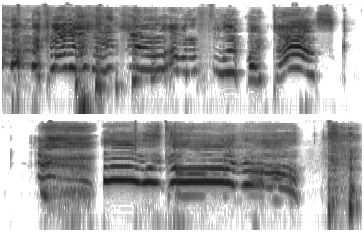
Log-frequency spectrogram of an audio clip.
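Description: A woman shrieks excitedly in a string of loud, high-pitched squeals, with a brief pause midway before a second burst of sustained wailing shrieks.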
